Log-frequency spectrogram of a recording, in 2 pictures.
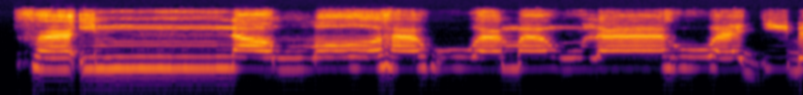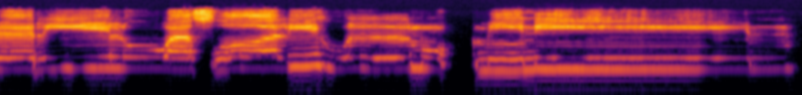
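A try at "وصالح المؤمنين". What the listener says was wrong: Shotnya angkat isti'lanya Umi. Wasolihu. Nah, ada sofirnya ya pada shotnya. Wasolihul mu'minin. Hamzahnya tabrak. Mu'minin.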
